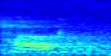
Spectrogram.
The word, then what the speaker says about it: Pogue: Bekah Pogue, rhymes with Vogue.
